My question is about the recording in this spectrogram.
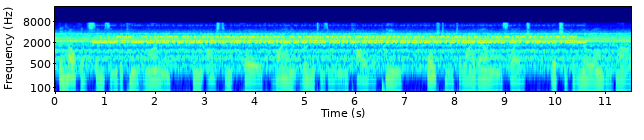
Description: RTTY (45.45 baud, 850 Hz shift), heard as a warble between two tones, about 2550 Hz centre, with radio static and speech in English. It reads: ZUDEM WAR ER EIN VON DER MEDIZINISCHEN FAKULTAT WIENS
